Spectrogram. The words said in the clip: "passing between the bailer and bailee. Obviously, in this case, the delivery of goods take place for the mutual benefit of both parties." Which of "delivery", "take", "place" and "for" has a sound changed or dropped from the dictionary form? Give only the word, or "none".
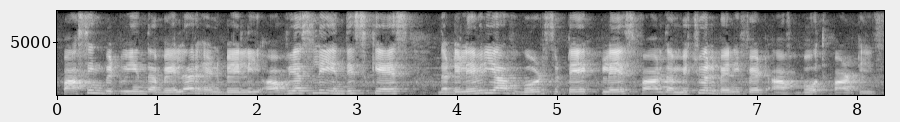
none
